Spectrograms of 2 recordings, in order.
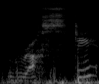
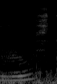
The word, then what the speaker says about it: Rusty: is Ella Gordon's and I think it's pronounced Rusty actually I thought it was Roost because that's current out here in the sea but it's Rusty because it reminded her of the rusty metals that she got out of the sea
